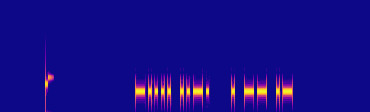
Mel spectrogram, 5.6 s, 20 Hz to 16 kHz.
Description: Morse code, heard as a keyed tone, about 25 wpm, 700 Hz. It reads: 6F EMA
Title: Field Day Exchanges Encore - 25wpm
